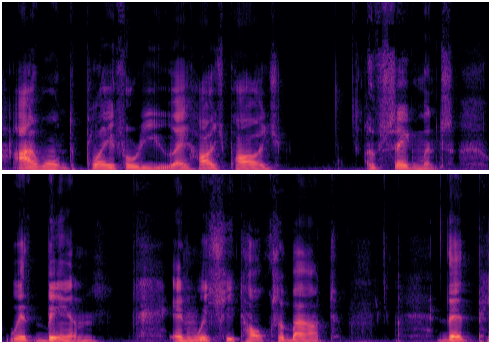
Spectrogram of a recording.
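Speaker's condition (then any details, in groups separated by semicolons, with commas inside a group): Cerebral palsy; uses wheelchair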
